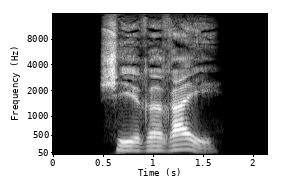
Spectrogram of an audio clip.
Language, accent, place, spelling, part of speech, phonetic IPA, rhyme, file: German, Germany, Berlin, Schererei, noun, [ʃeːʁəˈʁaɪ̯], -aɪ̯, De-Schererei.ogg
- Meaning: hassle, trouble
